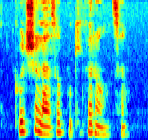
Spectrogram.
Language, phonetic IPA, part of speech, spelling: Polish, [ˈkud͡ʑ ʒɛˈlazɔ ˈpuci ɡɔˈrɔ̃nt͡sɛ], proverb, kuć żelazo, póki gorące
